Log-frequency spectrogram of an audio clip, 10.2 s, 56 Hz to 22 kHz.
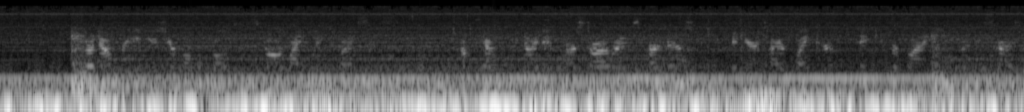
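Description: Cabin noise inside a Boeing 757 taxiing after landing: a steady low rumble from the engines and airflow, with a constant hum. Indistinct passenger voices murmur in the background.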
